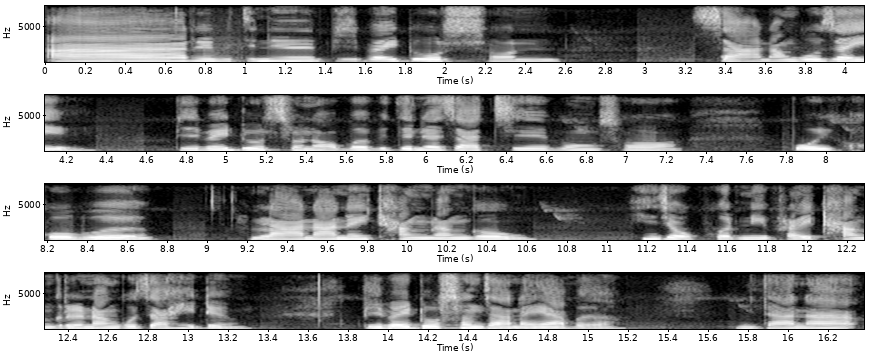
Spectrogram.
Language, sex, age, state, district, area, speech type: Bodo, female, 60+, Assam, Kokrajhar, urban, spontaneous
